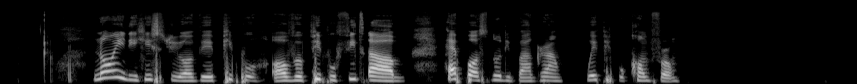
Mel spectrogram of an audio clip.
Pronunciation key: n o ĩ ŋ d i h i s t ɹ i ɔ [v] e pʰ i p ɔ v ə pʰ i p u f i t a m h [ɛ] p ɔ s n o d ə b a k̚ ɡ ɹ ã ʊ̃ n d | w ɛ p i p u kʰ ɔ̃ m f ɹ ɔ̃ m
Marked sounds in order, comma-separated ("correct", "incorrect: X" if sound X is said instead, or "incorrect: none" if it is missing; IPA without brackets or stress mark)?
correct, correct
